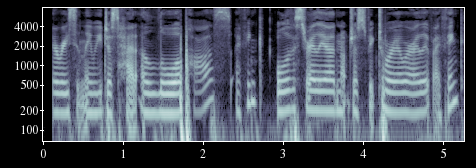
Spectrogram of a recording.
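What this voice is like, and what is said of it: Cute little accent. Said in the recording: “this one has a cute little accent”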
